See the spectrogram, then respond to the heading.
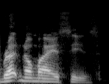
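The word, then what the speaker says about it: Brettanomyces: Breton brutanomis is that how you say it right? Yeah. Bretonomiases.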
